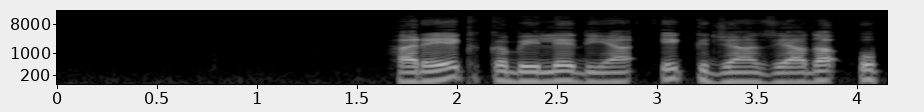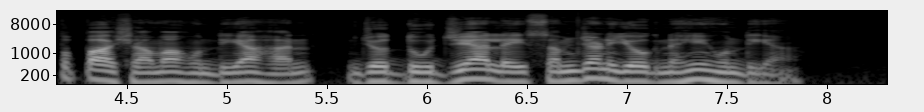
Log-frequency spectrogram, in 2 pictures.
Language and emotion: Punjabi, neutral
